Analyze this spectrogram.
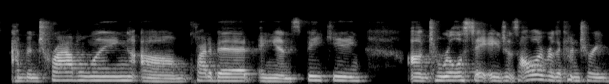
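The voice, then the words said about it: Hoarse voice from laryngitis. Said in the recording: “I've got a little laryngitis. If I sound a little off, that's what it is.”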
